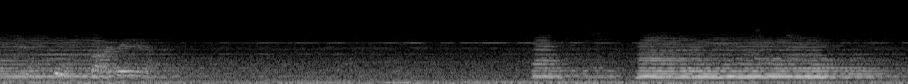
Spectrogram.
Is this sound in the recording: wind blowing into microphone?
no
